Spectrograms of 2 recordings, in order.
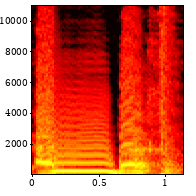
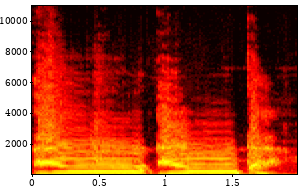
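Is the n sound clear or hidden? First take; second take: clear; hidden. First: The n is pronounced fully and clearly. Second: The n is hidden in a long nasal hum. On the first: The speaker calls it wrong. "jangan sampai menjadi idhar" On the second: The speaker calls it right. "kita jauhkan sedikit"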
